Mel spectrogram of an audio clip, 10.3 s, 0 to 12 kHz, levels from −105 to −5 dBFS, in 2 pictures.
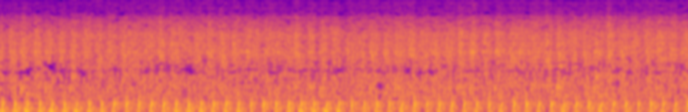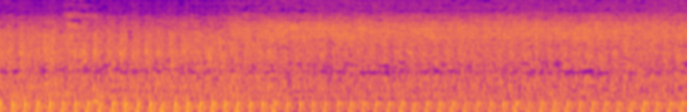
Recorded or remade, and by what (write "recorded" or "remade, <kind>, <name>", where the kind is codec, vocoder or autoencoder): recorded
